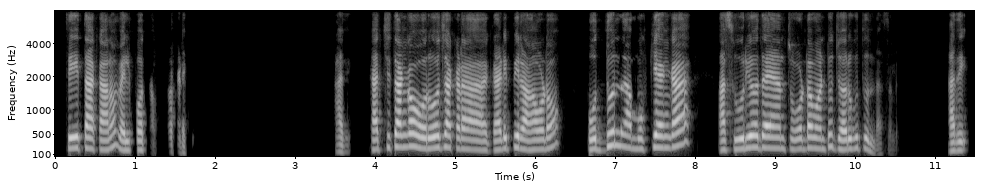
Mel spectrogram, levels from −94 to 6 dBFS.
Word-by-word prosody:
సీతాకాలం 215 -3 +2
వెళ్ళిపోతావు 180 +1 -4 0.2
అక్కడికి. - - -16 1.9
అది. - - -11 0.3
ఖచ్చితంగా 240 +6 +3
ఓ - - +3
రోజక్కడా 225 -2 +2 0.3
గడిపి 215 +5 0
రావడం, 195 +5 0 0.4
పొద్దున్న 250 +8 -1 0.2
ముఖ్యంగా 230 +5 +2 0.5
ఆ - - +3
సూర్యోదయాన్ని 220 0 +2
చూడడమంటూ 210 +3 -1
జరుగుతుందసలు. 195 - -5 0.7
అది. 175 +1 -4
215 Hz, 85 wpm, -21 LUFS, 195-230 Hz, 1.9 s, ఖచ్చితంగా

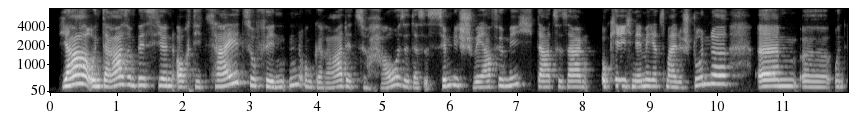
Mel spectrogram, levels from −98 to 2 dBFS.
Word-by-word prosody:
Ja, 295 +8 +9
und 225 -1 +5
da 240 +7 +4
so 280 0 -1
'n 250 -2 -2
bisschen 250 -2 -1
auch 205 0 +1
die 200 -2 -8
Zeit 240 - +1
zu 255 -9 -1
finden 225 +3 -2
und 215 -7 -7
gerade 200 +4 -4
zu 210 -4 -8 0.2
Hause, 215 +6 -3
das 175 -2 -8
ist - - -6
ziemlich 250 +2 -1
schwer 195 +2 -3
für 230 +3 -4
mich, 290 +5 -5
da 205 -1 -2
zu 205 0 -8
sagen: 205 0 -2 0.2
„Okay, 215 +2 -1
ich 220 -1 -3
nehme 215 +2 0
jetzt 225 0 -4
mal 200 -2 -1
'ne 190 - -8
Stunde, 305 +9 0 0.4
ähm, 230 +2 +3
äh, 195 -1 -4
und 210 0 -10
220 Hz, 170 wpm, -22 LUFS, 205-250 Hz, 0.4 s, Ja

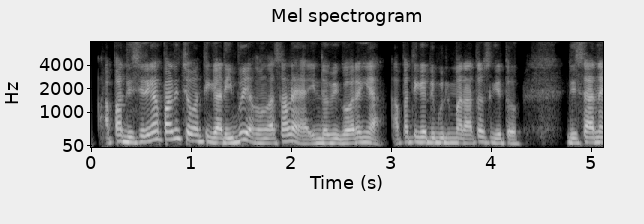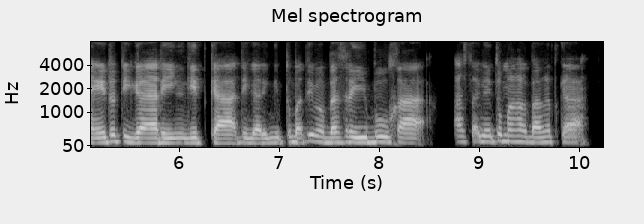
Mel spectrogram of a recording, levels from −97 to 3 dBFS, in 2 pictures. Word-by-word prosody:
apa, 140 +7 -1
di 150 - +4
sini 160 +5 0
kan 225 - +4
paling 240 +2 +3
cuman 195 -5 +1
Rp3.000 135 -1 +2
ya - - +2
kalau 125 0 -2
enggak 125 - -2
salah 175 +2 +2
ya - - -1
Indomie 125 -1 -1
goreng 125 +4 +2
ya, - - -1
apa 115 +5 -7
Rp3.500 140 -2 0
gitu. 120 -3 -2 0.5
Di - - +1
sana 145 -1 +3
itu 145 +6 +2
RM3, 135 -1 +2
Kak, 125 +1 +3
RM3, 130 +2 -1
itu - - -6
berarti 135 +7 -2
Rp15.000, 145 0 +1
Kak. 135 -2 -2 0.2
Astaga 160 +1 -4
itu 185 - -3
mahal 165 -1 -2
banget, 150 +2 0
Kak. 75 -1 -4
140 Hz, 195 wpm, -25 LUFS, 130-155 Hz, 0.5 s, di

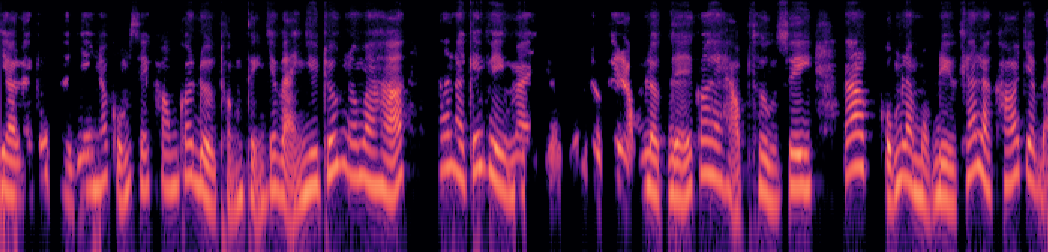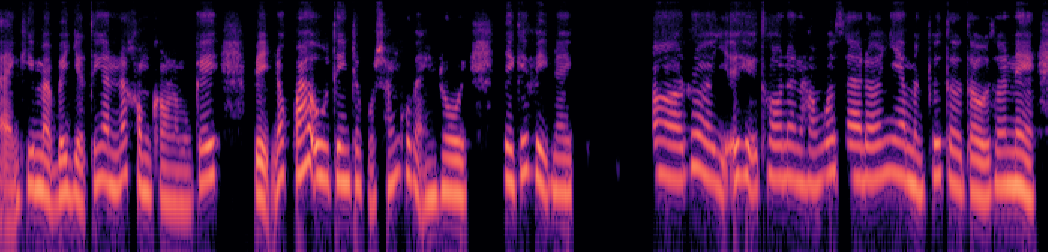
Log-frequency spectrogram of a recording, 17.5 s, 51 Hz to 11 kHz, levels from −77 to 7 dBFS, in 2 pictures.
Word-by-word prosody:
giờ 195 -4 +4
là 170 -1 -2
cái 260 - -2
thời 155 - -8
gian 200 +1 -1
nó 225 - 0
cũng 195 - -2
sẽ 210 -2 -4
không 210 0 -2
có 255 +3 0
được 190 - +4
thuận 170 - -4
tiện 170 -3 -3
cho 200 - 0
bạn 180 -2 +1
như 205 +3 +5
trước 275 +9 +2
nữa 265 - -1
mà 240 -3 +3
hả? 190 -3 +5 0.3
Đó 300 - -2
là 265 - +2
cái 295 +3 +3
việc 235 -7 +5
mà 200 - -1 0.2
giữ 455 - -12 0.3
được - - -2
cái 475 - +3
động - - -1
lực 190 -4 +3
để 175 0 +3
có 275 +6 0
thể 255 -2 +2
học 205 - -2
thường 180 -7 -1
xuyên 210 +6 +4 0.3
nó 310 +3 +5
cũng 220 - +2
là 240 -2 +3
một 170 -7 +1
điều 165 -3 +2
khá 280 +4 +1
là 250 - +3
khó 230 +5 -1
cho 260 -2 +1
bạn 190 - -3
khi 215 - +1
mà 190 -4 +3
bây 180 +5 +1
giờ 180 -3 0
tiếng 230 - -3
Anh 225 -3 +1
nó 245 - -1
không 220 -7 -2
còn 160 -4 -4
là 145 - -6
một 145 0 -8
cái 245 +2 +2 0.3
việc 175 -4 +5
nó 245 - 0
quá 270 +1 +3
ưu 255 -1 +5
tiên 240 -1 +3
trong 220 -1 -4
cuộc 145 - -10
sống 225 +8 -2
của 270 -2 -2
bạn 175 -5 -2
rồi. 185 -2 +3 0.3
Thì 235 -2 +3
cái 280 +4 -1
việc 235 -6 +2
này 190 -1 -1 0.7
ờ, 255 -2 -1
rất 320 - 0
là 260 - 0
dễ - - +1
hiểu 250 -5 0
thôi 250 -2 -3
nên 250 -1 -2
là 225 - -3
hông 220 +1 -3
có 270 +2 -1
sao 250 -1 +1
đâu 245 0 0
nha. 270 -1 -1
Mình 220 -5 +1
cứ 260 0 +1
từ 235 -5 -3
từ 180 -4 +1
thôi 215 0 0
nè. 215 -4 +4
220 Hz, 315 wpm, -21 LUFS, 185-255 Hz, 0.7 s, như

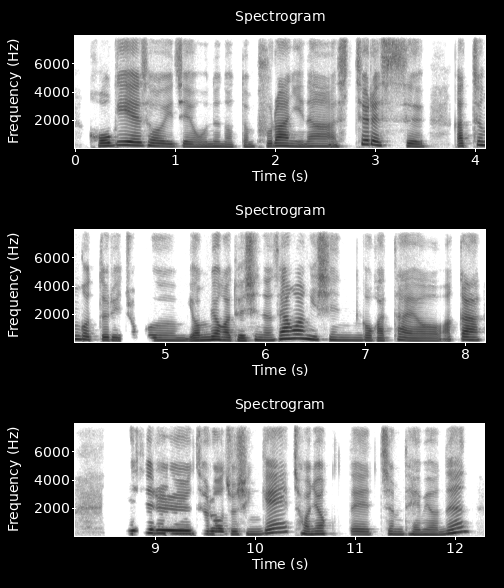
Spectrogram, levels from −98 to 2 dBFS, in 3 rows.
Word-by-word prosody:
거기에서 210 -1 +2
이제 160 0 -3
오는 155 +1 -4
어떤 150 +1 -8
불안이나 175 -2 0
스트레스 220 - -1 0.3
같은 210 +7 +1
것들이 190 -5 -1
쪼끔 170 -3 -5
염려가 180 +2 +4
되시는 175 +1 -1
상황이신 210 -10 +2
것 170 -1 -1
같아요. 160 -2 -2
아까 195 -3 +2 0.6
예시를 225 - +5
들어주신 180 -2 -1
게 290 - 0
저녁때쯤 180 - -3
되면은 170 - 0
180 Hz, 275 characters per minute, -24 LUFS, 170-210 Hz, 0.6 s, 예시를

